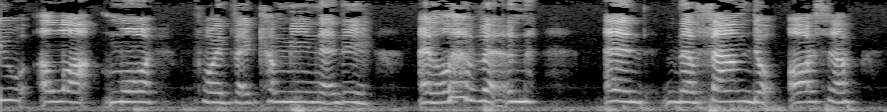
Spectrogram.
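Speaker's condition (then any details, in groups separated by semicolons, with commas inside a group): Cerebral palsy; uses crutches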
